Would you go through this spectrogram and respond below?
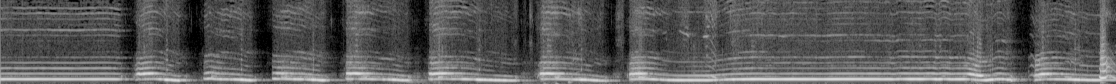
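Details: Puppy being trained to howl on cue: a series of short, clear tonal howls, each sliding slightly downward, then one long sustained steady howl, all loud and close.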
